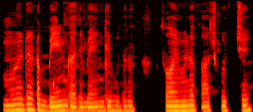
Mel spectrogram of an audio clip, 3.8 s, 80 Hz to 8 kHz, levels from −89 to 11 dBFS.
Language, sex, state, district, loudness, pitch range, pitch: Bengali, male, West Bengal, Kolkata, -30 LUFS, 120-130 Hz, 125 Hz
